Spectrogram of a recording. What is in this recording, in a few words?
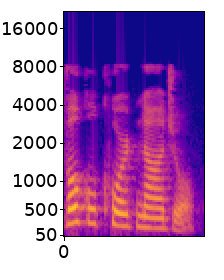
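"vocal cord nodule", English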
